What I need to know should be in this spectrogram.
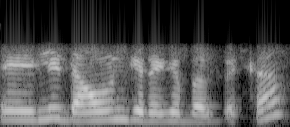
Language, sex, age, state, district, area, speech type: Kannada, female, 18-30, Karnataka, Davanagere, rural, conversation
